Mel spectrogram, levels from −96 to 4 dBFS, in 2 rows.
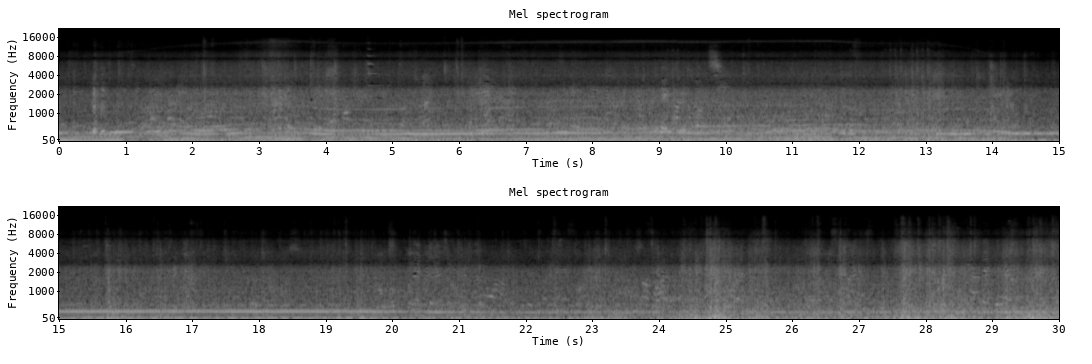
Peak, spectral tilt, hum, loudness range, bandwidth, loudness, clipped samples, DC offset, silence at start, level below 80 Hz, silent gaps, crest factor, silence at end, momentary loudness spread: -18 dBFS; -6 dB/octave; none; 4 LU; 15.5 kHz; -39 LUFS; under 0.1%; under 0.1%; 0 s; -44 dBFS; none; 18 dB; 0 s; 6 LU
